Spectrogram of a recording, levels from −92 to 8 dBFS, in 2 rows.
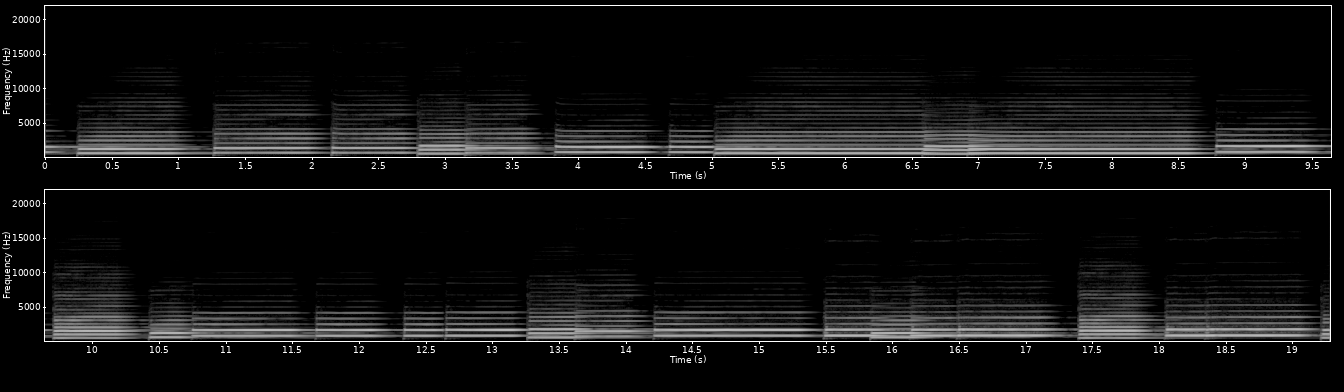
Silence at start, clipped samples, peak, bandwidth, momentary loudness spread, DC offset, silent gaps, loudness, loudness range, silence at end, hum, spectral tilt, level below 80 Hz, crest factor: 0 s; under 0.1%; -10 dBFS; 9.2 kHz; 7 LU; under 0.1%; none; -23 LUFS; 3 LU; 0 s; none; 3.5 dB/octave; under -90 dBFS; 14 dB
